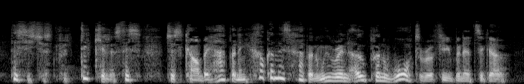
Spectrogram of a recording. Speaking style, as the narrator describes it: a man and a woman exclaiming incredulously

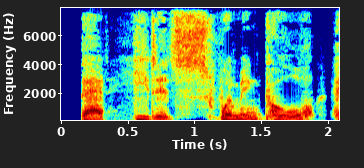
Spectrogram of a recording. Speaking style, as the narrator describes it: hissed Valesco inwardly

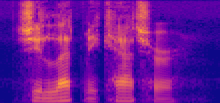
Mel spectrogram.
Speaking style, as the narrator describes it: he whispered

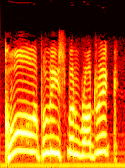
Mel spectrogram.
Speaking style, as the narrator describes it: cried

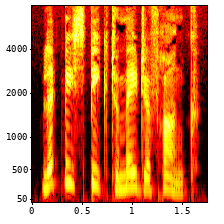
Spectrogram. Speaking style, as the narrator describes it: A voice with a German accent said

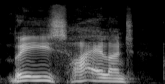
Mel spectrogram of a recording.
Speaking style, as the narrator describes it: growled Barda

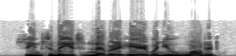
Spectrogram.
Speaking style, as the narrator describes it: Caramon grumbled

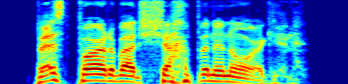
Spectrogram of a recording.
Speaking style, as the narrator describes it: I chuckled

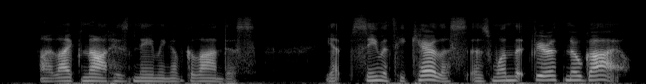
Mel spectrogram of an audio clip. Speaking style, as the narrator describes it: Corsus spake softly to his sons

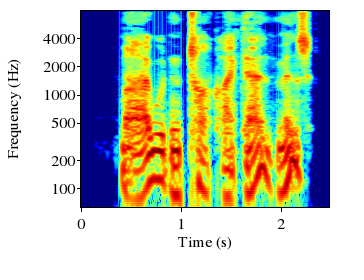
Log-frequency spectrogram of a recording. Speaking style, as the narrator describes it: Jordache said, his voice still calm

